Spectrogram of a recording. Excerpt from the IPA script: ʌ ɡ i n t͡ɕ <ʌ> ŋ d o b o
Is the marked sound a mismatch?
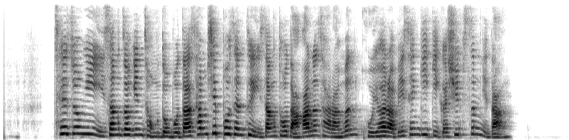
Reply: no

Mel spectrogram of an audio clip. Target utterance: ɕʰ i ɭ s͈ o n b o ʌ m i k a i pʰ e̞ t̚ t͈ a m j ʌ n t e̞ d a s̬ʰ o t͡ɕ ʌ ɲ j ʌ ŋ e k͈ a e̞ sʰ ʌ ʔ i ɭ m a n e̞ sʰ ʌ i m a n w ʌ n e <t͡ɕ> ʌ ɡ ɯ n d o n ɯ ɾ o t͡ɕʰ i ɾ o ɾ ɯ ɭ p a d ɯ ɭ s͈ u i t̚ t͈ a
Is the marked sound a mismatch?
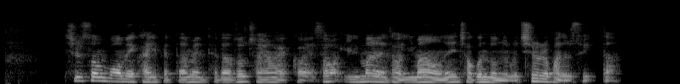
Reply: no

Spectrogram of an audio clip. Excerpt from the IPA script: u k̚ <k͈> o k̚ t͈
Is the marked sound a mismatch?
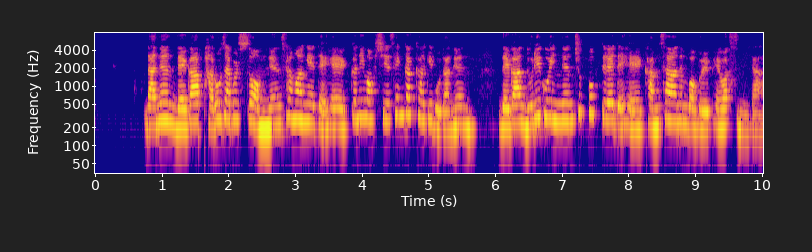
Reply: yes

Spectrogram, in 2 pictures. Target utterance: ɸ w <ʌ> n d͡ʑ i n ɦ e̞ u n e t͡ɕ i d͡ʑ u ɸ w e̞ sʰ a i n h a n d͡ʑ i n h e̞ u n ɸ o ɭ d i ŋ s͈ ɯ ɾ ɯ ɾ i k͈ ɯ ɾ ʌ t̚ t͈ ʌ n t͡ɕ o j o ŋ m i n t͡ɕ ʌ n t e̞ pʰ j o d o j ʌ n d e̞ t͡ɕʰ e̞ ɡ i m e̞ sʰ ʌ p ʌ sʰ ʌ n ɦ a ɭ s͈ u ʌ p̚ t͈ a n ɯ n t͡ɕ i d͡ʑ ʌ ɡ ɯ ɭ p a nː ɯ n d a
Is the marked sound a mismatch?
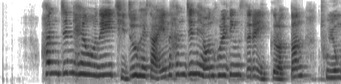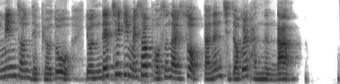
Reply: yes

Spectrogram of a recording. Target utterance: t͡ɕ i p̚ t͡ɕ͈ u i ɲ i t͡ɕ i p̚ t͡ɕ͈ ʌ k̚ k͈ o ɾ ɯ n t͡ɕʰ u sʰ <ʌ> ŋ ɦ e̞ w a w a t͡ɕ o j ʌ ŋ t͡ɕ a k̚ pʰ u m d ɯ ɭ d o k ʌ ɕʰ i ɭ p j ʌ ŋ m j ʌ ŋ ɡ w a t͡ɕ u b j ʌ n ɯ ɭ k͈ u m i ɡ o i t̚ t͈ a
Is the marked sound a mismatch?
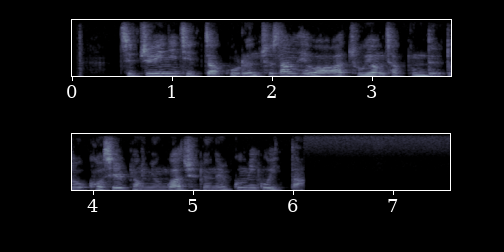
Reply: yes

